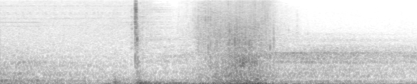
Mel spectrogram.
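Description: A game menu makes a sharp click and a whooshing chime as it opens.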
